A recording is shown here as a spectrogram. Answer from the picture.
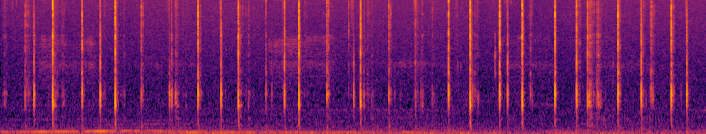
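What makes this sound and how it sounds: Fingertips tap the top of a small, black, hollow plastic handheld camcorder held in one hand. A steady, irregular run of sharp, dry clicks, each dying away almost instantly with a hollow mid-pitched tone and bright edge, sits over a low, constant hum.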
